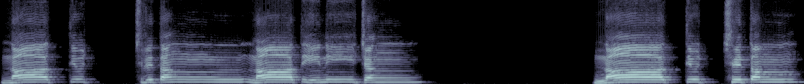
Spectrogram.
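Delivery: slow, careful chanted words; verse recitation. Shown as a demonstration. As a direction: recite clearly. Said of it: "अगला पद है".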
